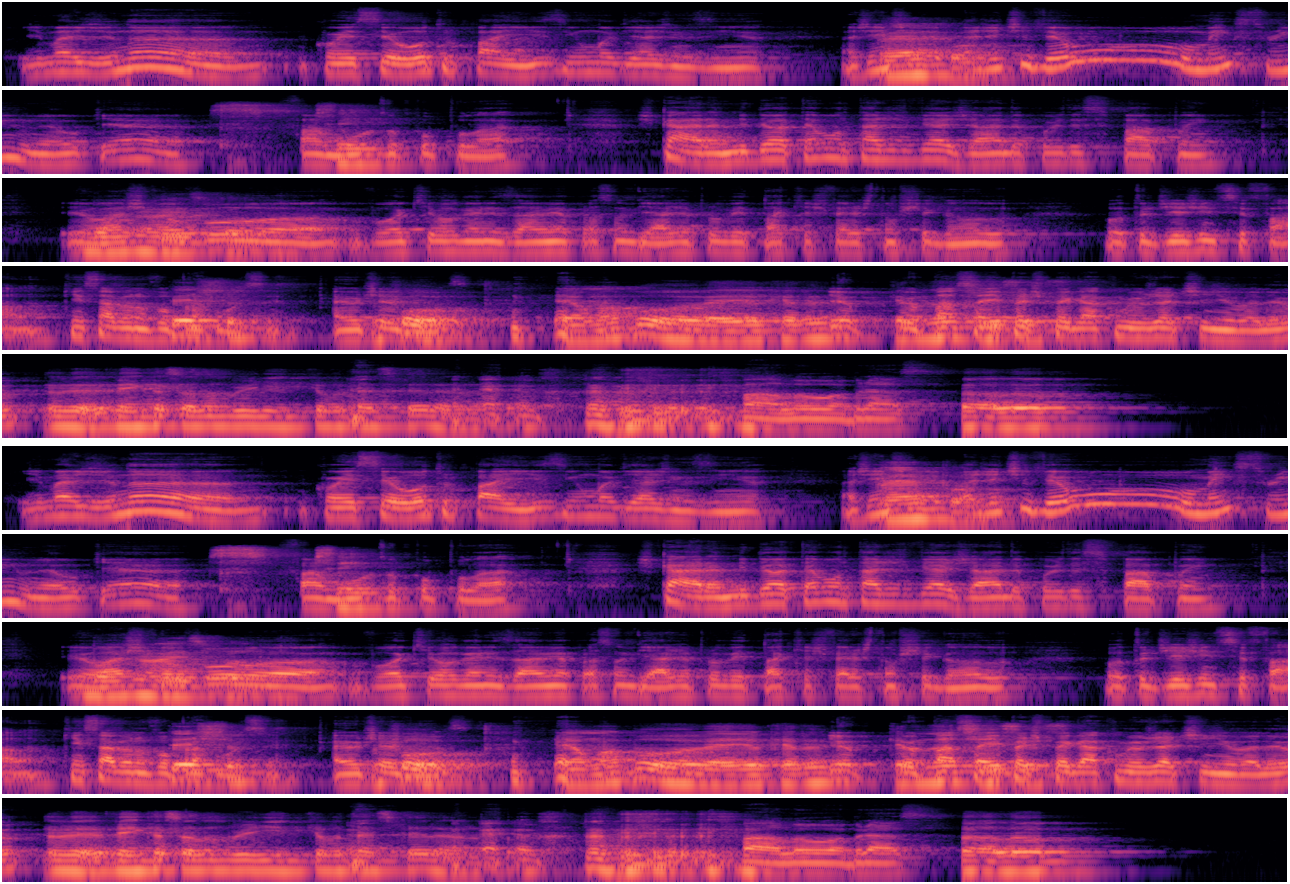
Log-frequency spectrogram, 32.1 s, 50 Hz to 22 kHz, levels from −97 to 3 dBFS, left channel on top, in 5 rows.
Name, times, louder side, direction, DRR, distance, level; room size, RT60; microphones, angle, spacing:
voice 1, 0.1-1.3 1.6-3.8 4.2-7.3 7.9-8.4 8.7-9.0 9.3-12.5 13.2-17.9 18.4-20.5 20.9-21.5 22.1-22.2 23.4-25.8 27.4-27.6 28.1-28.4 29.4-30.3, right 2 dB, 25° right, 8 dB, 0.9 m, -31 dB
voice 2, 4.4-4.9 7.5-7.7 8.0-8.3 13.2-14.1 20.1-20.5 21.3-21.6 22.1-23.5 23.8-24.5 25.9-28.1 28.4-29.5 30.5-30.9, equal, 55° right, 5 dB, 5.6 m, -27 dB
29.5 x 21.0 x 6.4 m, 0.77 s
head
